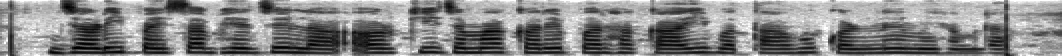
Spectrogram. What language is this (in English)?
Magahi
